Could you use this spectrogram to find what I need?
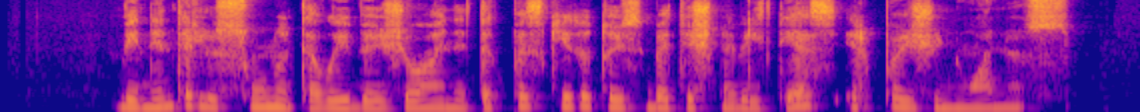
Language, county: Lithuanian, Kaunas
